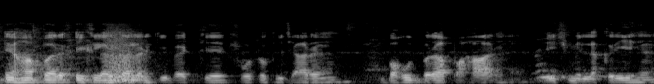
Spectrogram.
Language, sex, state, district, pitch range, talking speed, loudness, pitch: Hindi, male, Bihar, Muzaffarpur, 95-105 Hz, 185 wpm, -24 LUFS, 100 Hz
